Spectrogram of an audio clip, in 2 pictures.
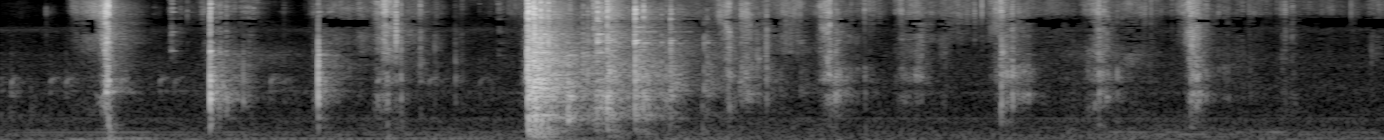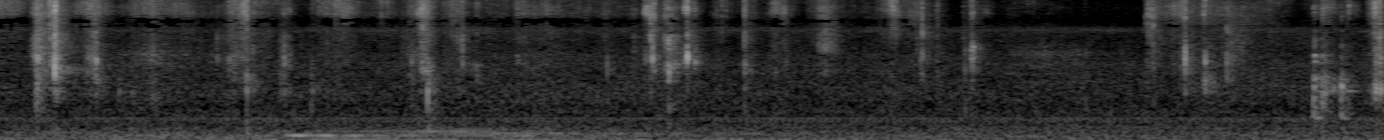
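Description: Soft putty squelches and crackles as fingers knead and stretch it.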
